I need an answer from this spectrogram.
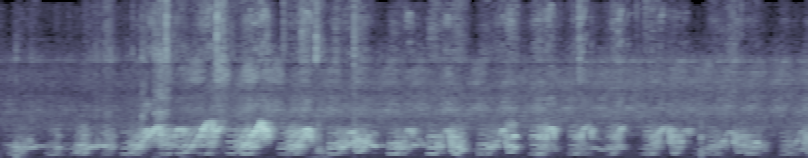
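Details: Several pet guinea pigs kept together give a morning 'puipui' chorus: dense overlapping squeaky calls, each rising and falling, piled on top of one another in a rapid, continuous stream.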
